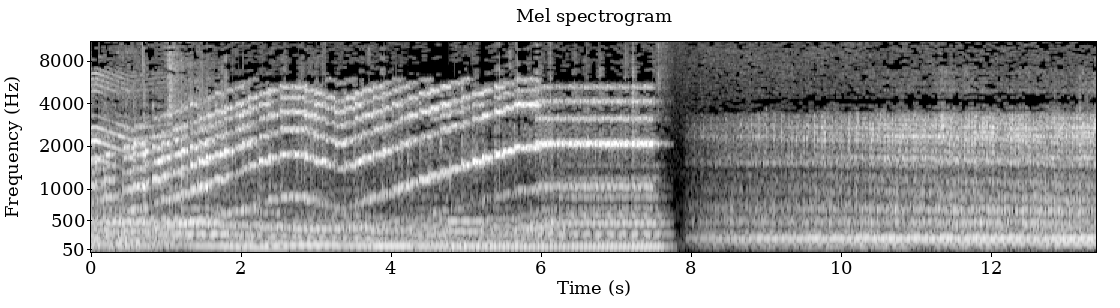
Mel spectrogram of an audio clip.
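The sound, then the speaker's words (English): A helicopter engine roars, its whining pitch rising and falling, then after a brief dip it settles into a steady, heavy drone as it flies toward a cabin during a fire. No voices are heard. “We'll try to get to that cabin by copter.”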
